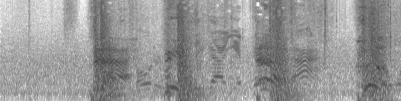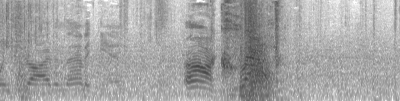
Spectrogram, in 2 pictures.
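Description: A baseball bat smashes repeatedly against a car.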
